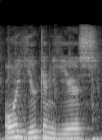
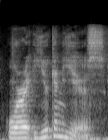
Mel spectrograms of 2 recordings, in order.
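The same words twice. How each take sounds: Both takes have the same delivery.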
